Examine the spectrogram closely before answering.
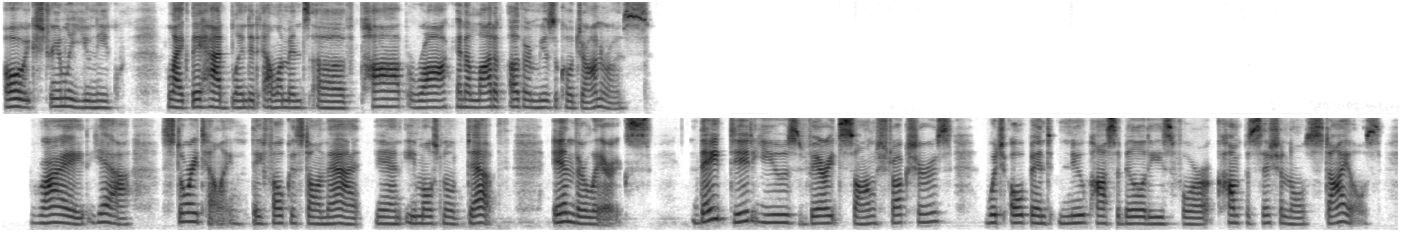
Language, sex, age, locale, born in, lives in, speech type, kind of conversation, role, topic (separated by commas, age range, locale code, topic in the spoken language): English, female, 30-34, en-US, United States, United States, read, expert-assistant, expert, What was the impact of The Beatles on modern music?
